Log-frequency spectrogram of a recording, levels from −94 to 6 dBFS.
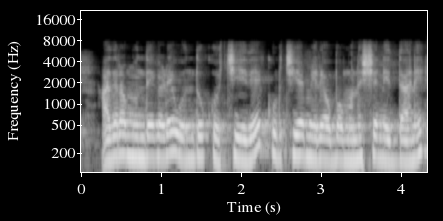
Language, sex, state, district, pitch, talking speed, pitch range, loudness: Kannada, female, Karnataka, Bangalore, 170 Hz, 125 wpm, 160-180 Hz, -14 LUFS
